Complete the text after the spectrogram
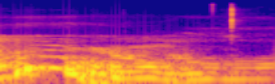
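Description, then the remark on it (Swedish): The speaker's dog yawns in the background with a drawn-out, whiny tone that slides downward in pitch, fairly quiet, ending with a faint click. “Okej, det är min hund som gäspar i bakgrunden och undrar.”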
